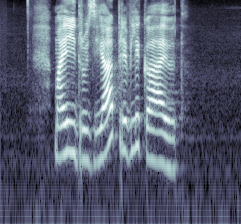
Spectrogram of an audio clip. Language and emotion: Russian, positive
